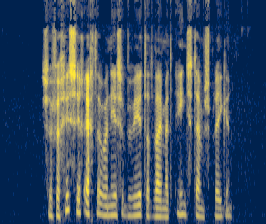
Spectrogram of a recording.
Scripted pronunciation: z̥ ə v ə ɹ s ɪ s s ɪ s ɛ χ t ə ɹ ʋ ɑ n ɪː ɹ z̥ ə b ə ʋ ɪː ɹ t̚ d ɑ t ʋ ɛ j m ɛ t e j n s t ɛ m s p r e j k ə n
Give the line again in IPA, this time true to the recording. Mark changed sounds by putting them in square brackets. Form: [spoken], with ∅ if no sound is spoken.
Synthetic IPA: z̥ ə v ə ɹ [χ] ɪ s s ɪ [χ] ɛ χ t ə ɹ ʋ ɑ n ɪː ɹ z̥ ə b ə ʋ ɪː ɹ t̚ d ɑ t ʋ ɛ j m ɛ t e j n s t ɛ m s p r e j k ə n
